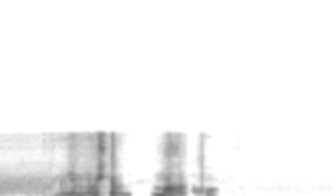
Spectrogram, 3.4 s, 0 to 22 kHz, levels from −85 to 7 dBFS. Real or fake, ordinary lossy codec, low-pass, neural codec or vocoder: fake; MP3, 48 kbps; 7.2 kHz; codec, 16 kHz in and 24 kHz out, 0.6 kbps, FireRedTTS-2 codec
